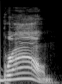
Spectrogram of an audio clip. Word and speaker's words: Braun: think he's versatile Christian Brown it's spelled Braun but it's brown out of Kansas he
